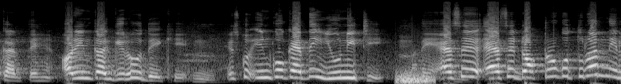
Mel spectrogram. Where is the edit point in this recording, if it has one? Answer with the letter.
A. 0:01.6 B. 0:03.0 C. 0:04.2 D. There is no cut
C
